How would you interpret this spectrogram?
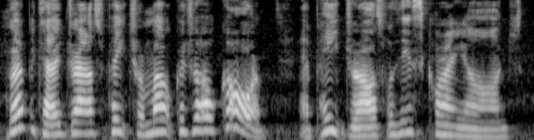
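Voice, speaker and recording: Slow, animated woman reading bedtime stories. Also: medium pitch. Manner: expressive, deliberate. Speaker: storytime reader.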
